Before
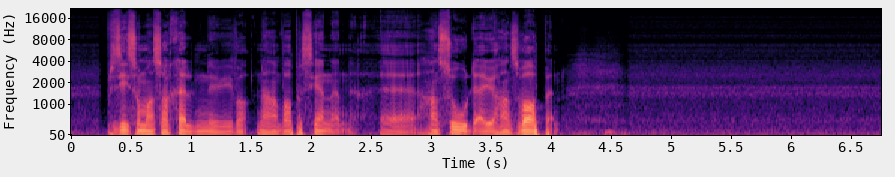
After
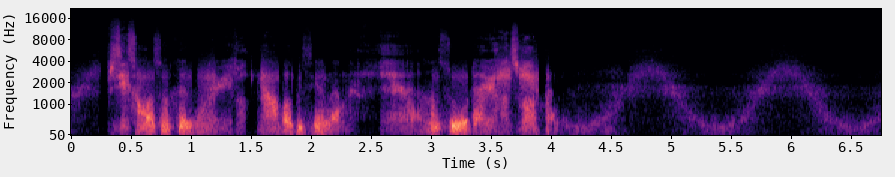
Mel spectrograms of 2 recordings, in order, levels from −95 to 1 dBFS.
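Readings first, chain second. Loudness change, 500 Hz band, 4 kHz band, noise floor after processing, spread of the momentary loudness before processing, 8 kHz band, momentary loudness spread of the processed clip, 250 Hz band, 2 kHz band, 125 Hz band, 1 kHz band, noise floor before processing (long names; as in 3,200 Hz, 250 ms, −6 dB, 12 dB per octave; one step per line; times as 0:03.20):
−5.0 dB, −4.0 dB, −6.0 dB, −67 dBFS, 13 LU, below −20 dB, 21 LU, −3.5 dB, −0.5 dB, −17.5 dB, −6.0 dB, −57 dBFS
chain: loose part that buzzes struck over −26 dBFS, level −26 dBFS
random phases in short frames
LFO wah 0.88 Hz 280–3,100 Hz, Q 3.4
level +5 dB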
